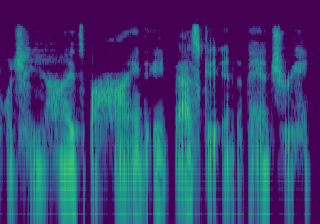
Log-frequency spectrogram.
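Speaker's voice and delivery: hushed, breathy secret aside; whispered aside. Real, not acted. Telling viewers where dad hides whiskey, whispered. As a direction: let them in on a secret in a whisper.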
